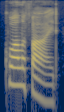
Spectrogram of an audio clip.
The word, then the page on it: qualified: kwάləfàid; クワラファイド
